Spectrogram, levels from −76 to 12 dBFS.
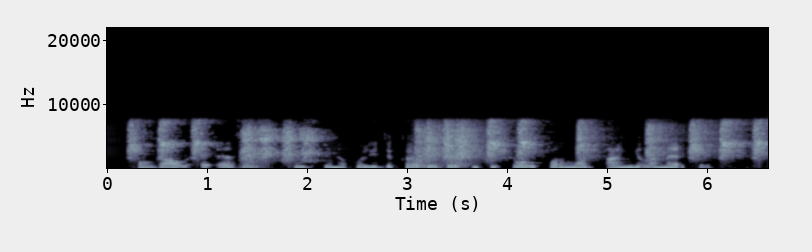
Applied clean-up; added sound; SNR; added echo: classical method spectral subtraction.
